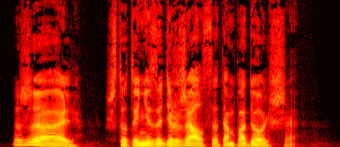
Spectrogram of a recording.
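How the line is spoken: Grumble. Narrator (Russian): проворчал он

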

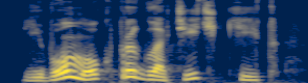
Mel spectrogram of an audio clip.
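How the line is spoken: Whispered. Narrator (Russian): прошептал Сережа

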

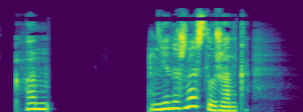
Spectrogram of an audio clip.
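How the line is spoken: Timid whisper. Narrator (Russian): робко прошептала Мелисенда

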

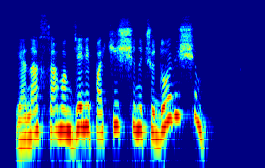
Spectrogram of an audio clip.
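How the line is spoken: Exclamation. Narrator (Russian): воскликнул герой Хинрик

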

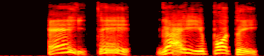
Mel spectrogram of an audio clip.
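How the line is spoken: Creaky voice. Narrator (Russian): проскрипел он

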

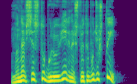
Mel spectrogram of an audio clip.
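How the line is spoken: Aggrieved, accusing exclamation. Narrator (Russian): воскликнул Фред таким тоном, словно Гарри в чем-то его обманул

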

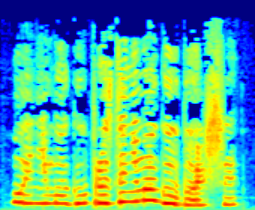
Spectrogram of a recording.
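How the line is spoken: Giggling. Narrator (Russian): хихикала она

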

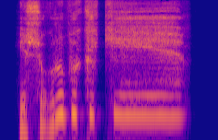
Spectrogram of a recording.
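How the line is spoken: Hedgehog sighing. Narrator (Russian): вздохнул ежик

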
